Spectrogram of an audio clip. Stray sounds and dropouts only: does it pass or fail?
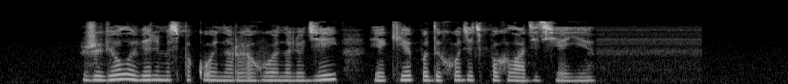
pass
